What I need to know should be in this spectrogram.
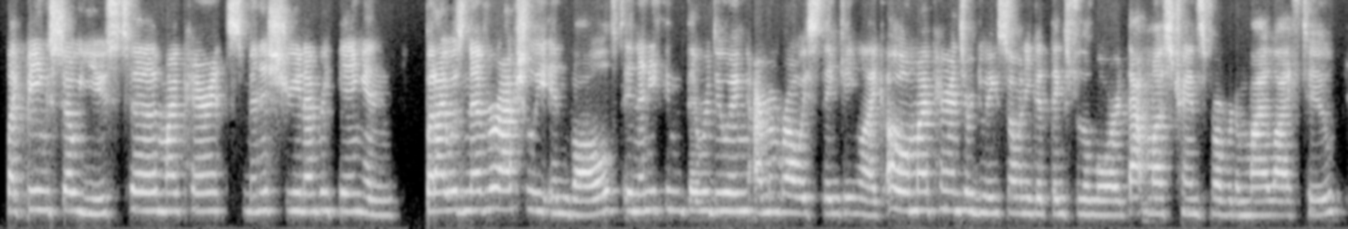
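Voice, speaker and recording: A woman's voice: fairly high pitch, flat delivery, normal speed, hardly any pauses, fairly bright tone. A woman in her twenties who grew up in El Salvador, a podcast guest telling stories in a bubbly, giggly way. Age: 20s. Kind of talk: casual storytelling.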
